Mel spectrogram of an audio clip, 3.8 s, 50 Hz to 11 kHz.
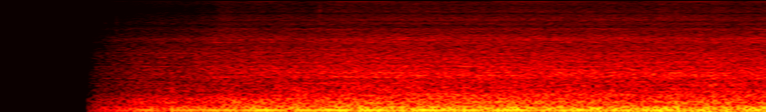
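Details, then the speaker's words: Doug Rippie Motorsports LT1 383 stroker on an engine dyno under full load during a pull, tuned slightly rich up top, peak power about 502 hp near 5700 rpm: a deep, smooth, even rumble with no knocks or misses. A healthy engine that sounds like a nice street motor. "it actually doesn't sound bad at I know it sounds really good I think if it continues to make that type of power and sounds like that it'll be a really super nice Street motor"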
